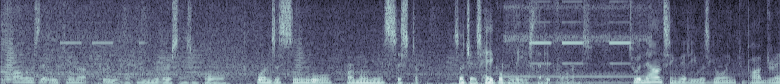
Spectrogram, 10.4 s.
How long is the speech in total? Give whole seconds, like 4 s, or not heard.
10 s.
